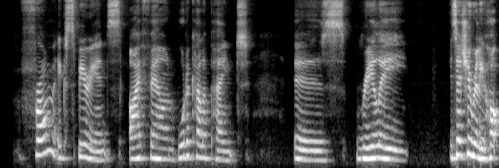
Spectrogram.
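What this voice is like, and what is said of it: New Zealand accent. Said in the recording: “as we can tell by your accent, you are New Zealand.”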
